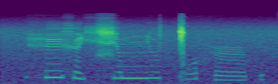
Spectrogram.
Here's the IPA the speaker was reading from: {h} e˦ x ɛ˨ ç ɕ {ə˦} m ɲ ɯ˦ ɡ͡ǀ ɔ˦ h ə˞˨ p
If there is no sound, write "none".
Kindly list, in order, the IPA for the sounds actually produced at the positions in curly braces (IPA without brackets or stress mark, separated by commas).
h, ə˦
